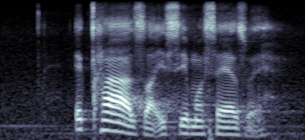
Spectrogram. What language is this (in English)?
Zulu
